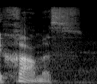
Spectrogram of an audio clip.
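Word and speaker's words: James: Men däremot så säger vi Chamez, för att så uttalar man det i Colombia, eller hur?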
